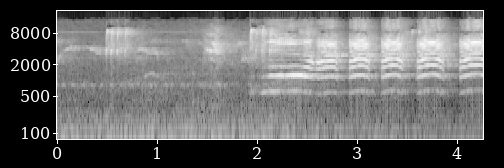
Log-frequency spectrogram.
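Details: Indian peafowl calling: after two seconds of faint background chirps, a loud series of nasal, harmonic-rich wailing notes repeats about every half second, each slightly arched in pitch.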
